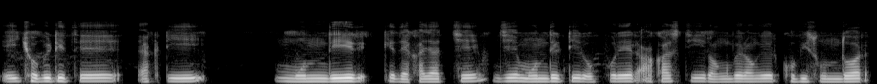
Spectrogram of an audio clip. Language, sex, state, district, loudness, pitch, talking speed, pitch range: Bengali, male, West Bengal, Paschim Medinipur, -17 LUFS, 140 Hz, 95 wpm, 135-145 Hz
